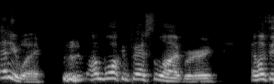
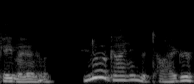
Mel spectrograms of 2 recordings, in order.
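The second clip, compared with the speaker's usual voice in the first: put-on jittery, on-edge, nervous, uneasy voice; 3 semitones lower, 10 dB quieter than usual. Retelling how a schoolmate from the story approached, imitating a schoolmate nervously. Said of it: "he's all nervous".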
